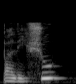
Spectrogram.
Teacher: the locative plural ending su changes into shu after the vowel I, which causes internal sandhi, specifically the rookie rule.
